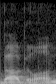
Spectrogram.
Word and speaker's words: Babylon: The song "Rebel of Babylon."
